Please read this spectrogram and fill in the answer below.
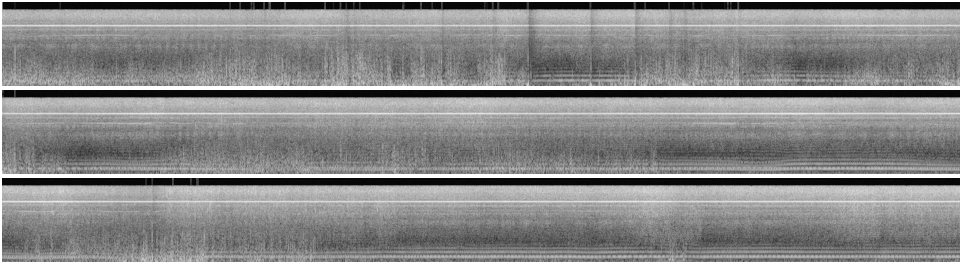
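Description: Multirotor drone's electric motors and propellers droning close to an onboard camera, the pitch dipping and rising several times as the throttle changes. Gusts of wind buffet the microphone in the first half and again briefly later on.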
